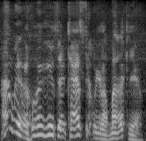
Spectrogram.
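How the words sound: It is said in a nasal, mocking voice.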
